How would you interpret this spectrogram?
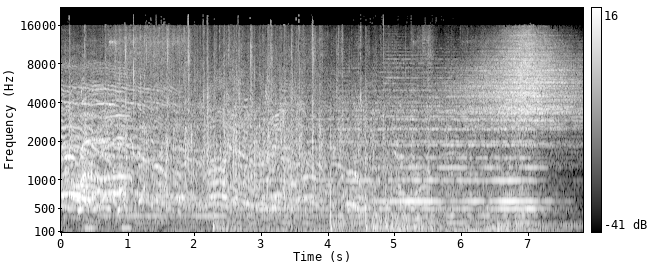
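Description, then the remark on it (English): A large crowd cheers and shouts continuously, loud and dense throughout, welcoming Jacques Cousteau as he sails the Calypso into New York harbor in 1958, with steady horn-like tones from tugboats and fireboats sounding underneath, the noise easing slightly near the end. “It's no wonder people were cheering for Jacques Cousteau”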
